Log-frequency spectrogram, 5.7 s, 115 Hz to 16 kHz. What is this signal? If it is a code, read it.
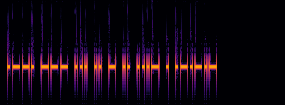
Morse code, heard as a keyed tone, about 25 wpm, 700 Hz. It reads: POSITIVE.
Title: Sentences from Top 1000 Words - Review Part 5 - 25wpm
